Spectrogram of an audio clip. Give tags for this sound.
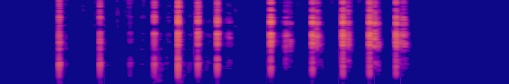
cutting; eat; eating

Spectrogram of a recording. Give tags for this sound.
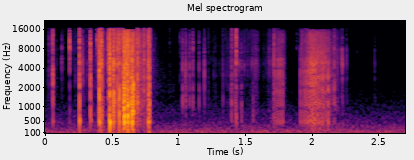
crack; sheet; ice; foot; outdoor; winter; step; stress

